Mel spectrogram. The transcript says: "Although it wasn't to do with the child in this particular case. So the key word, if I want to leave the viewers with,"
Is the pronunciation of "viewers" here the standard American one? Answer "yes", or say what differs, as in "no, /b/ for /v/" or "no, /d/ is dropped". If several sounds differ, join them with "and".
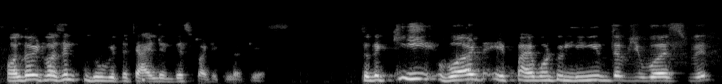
yes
